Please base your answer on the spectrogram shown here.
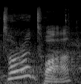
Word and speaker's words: Torontrois: I'll say it properly this time. Torontrois.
